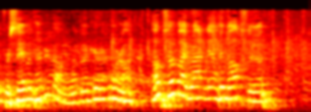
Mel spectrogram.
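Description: Auctioneer's rapid bid-calling chant through a microphone and PA speakers, the voice rising and falling quickly with no clear words, breaking off near the end.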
